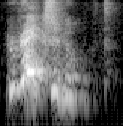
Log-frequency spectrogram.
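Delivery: loud alarmed gasp of a name. A narrator's reading. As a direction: cry out in shock. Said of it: "gasped Missus Mossy".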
